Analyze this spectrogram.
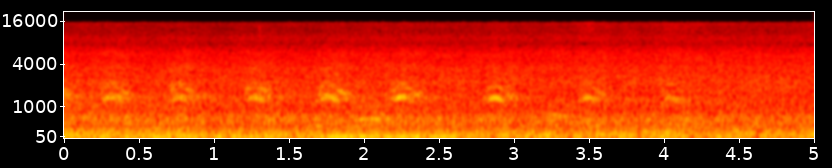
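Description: A crow cawing in a steady series of about eight short calls, roughly two a second, growing fainter toward the end, over a low steady rumble.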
